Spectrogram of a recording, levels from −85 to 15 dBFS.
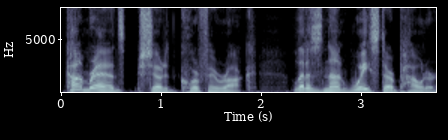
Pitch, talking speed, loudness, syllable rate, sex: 145 Hz, 145 wpm, -18 LUFS, 5.4 syllables/s, male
